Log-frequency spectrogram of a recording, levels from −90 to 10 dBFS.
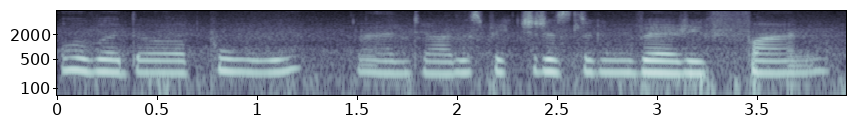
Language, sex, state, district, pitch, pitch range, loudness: English, female, Haryana, Rohtak, 240 Hz, 235-250 Hz, -16 LUFS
